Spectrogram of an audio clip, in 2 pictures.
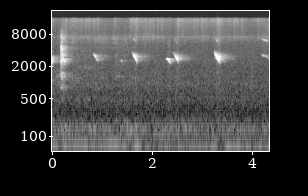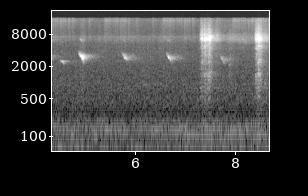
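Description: A small bird chirping over and over, short falling chirps at an uneven pace, faint, with a couple of brief clicks near the end.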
